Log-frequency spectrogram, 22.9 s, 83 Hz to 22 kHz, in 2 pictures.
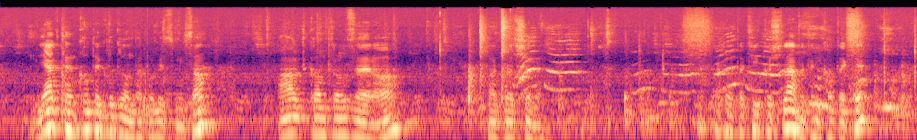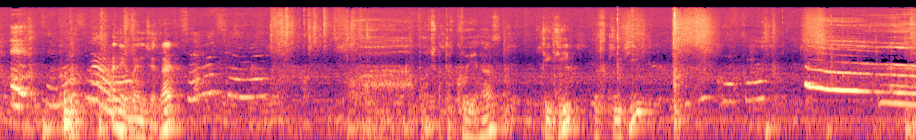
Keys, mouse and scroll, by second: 1.1 Up, 1.5-4.3 Up, 6.4-7.4 middle drag, 8.3 ctrl+alt+KP_0, 12.4-13.2 drag, 15.3 shift+middle click, 18.8 g.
